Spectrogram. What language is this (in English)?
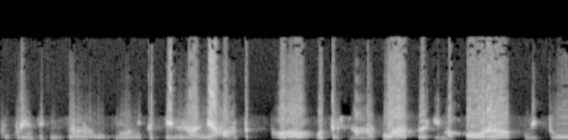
Bulgarian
